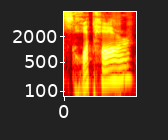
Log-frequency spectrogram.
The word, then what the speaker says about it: Qatar: East Country for them cutter selling the sexy lineup cutter isn't is a guitar uh I've heard it pronounced quatar sorry Qatar no cybertruck yet Tesla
